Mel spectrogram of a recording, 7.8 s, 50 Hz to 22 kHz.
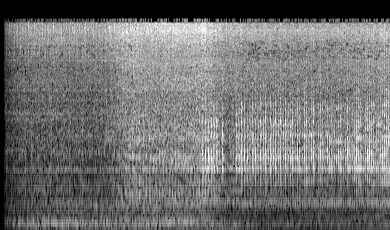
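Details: Mazda 3 2004 at idle with sharp, regular knocking that keeps time with engine speed; internal knock, cause still to be traced.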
